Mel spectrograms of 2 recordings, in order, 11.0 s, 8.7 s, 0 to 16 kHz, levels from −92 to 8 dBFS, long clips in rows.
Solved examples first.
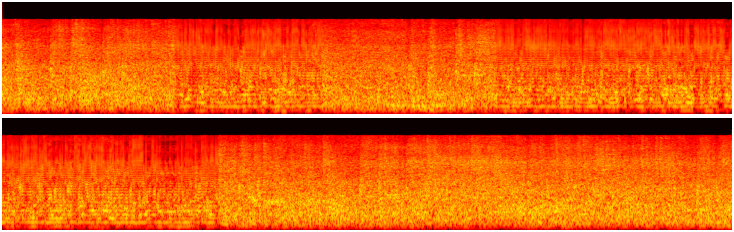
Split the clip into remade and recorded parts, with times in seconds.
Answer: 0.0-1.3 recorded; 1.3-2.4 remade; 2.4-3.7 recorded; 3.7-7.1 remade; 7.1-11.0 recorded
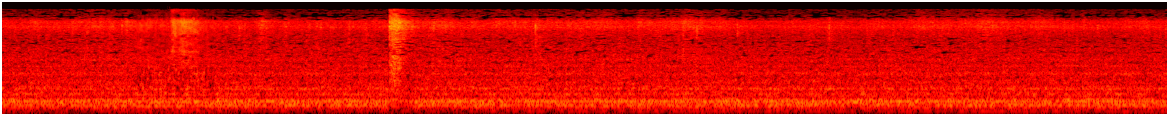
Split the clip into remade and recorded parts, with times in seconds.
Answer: 0.0-1.0 recorded; 1.0-1.6 remade; 1.6-8.7 recorded

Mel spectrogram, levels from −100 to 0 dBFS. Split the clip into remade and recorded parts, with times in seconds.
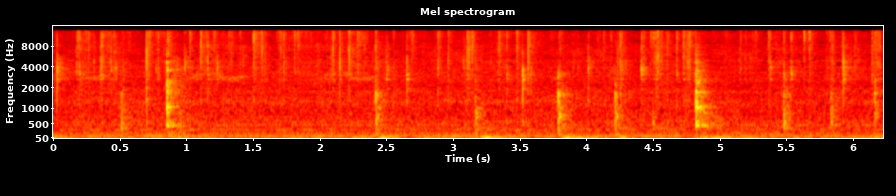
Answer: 0.0-3.2 recorded; 3.2-4.1 remade; 4.1-6.2 recorded

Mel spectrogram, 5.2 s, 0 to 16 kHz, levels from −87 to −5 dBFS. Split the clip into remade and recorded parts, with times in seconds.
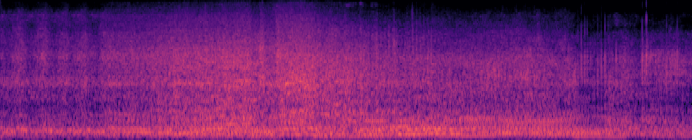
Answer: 0.0-0.7 remade; 0.7-5.2 recorded

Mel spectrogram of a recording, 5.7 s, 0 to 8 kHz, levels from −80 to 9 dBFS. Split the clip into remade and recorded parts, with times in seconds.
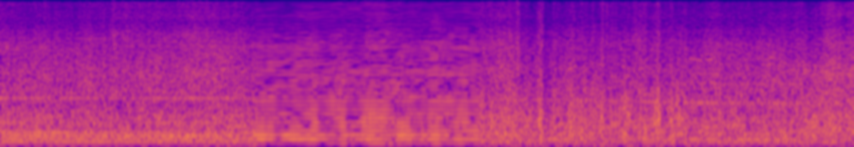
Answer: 0.0-1.7 recorded; 1.7-3.2 remade; 3.2-5.7 recorded

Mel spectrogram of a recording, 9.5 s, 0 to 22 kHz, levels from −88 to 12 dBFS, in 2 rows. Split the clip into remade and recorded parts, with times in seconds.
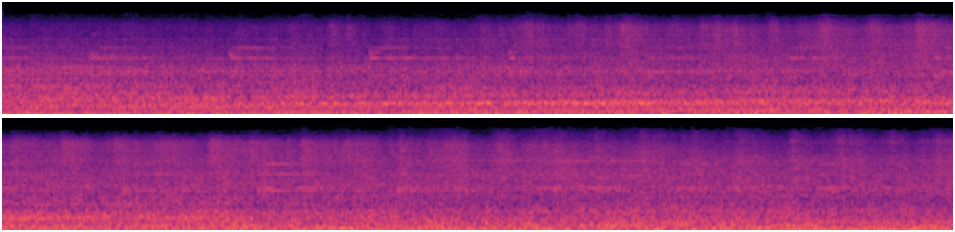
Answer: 0.0-4.0 recorded; 4.0-5.9 remade; 5.9-9.5 recorded

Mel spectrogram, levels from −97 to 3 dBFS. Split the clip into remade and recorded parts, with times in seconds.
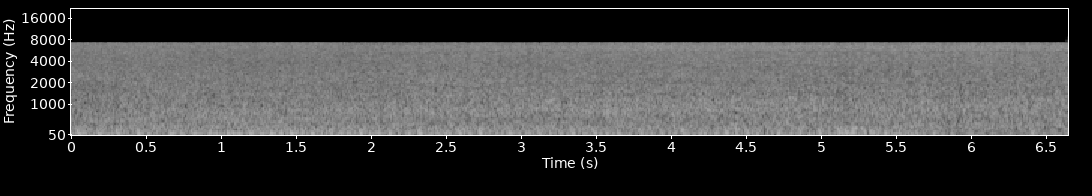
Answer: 0.0-2.0 recorded; 2.0-3.3 remade; 3.3-5.8 recorded; 5.8-6.7 remade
